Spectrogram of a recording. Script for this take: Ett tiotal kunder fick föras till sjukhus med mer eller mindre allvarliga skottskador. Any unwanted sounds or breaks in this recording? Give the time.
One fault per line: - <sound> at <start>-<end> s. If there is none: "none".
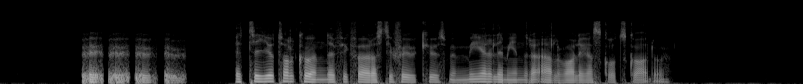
- laugh at 0.8-1.9 s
